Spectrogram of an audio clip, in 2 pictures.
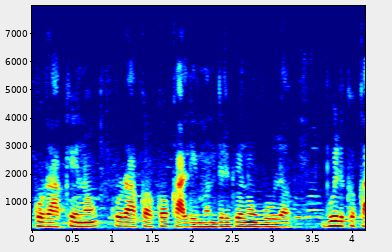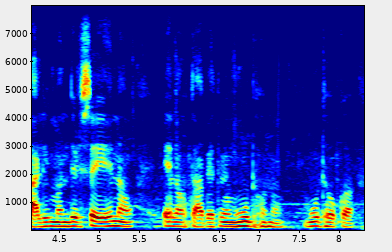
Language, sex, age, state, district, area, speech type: Maithili, female, 60+, Bihar, Muzaffarpur, rural, spontaneous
